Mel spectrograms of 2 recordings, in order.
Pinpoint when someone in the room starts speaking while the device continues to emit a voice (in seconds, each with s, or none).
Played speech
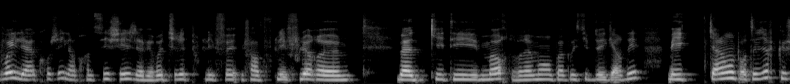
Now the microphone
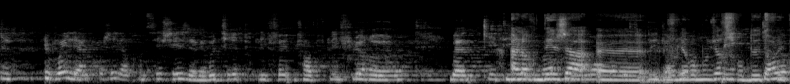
5.1 s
